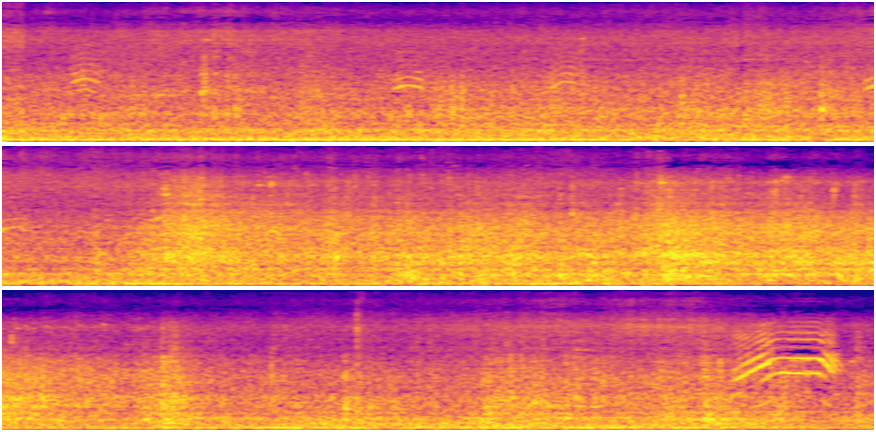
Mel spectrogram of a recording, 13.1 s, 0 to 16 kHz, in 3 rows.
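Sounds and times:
bucket pushing through rock: 0.0s - 13.0s
excavator diesel engine: 0.0s - 13.0s.

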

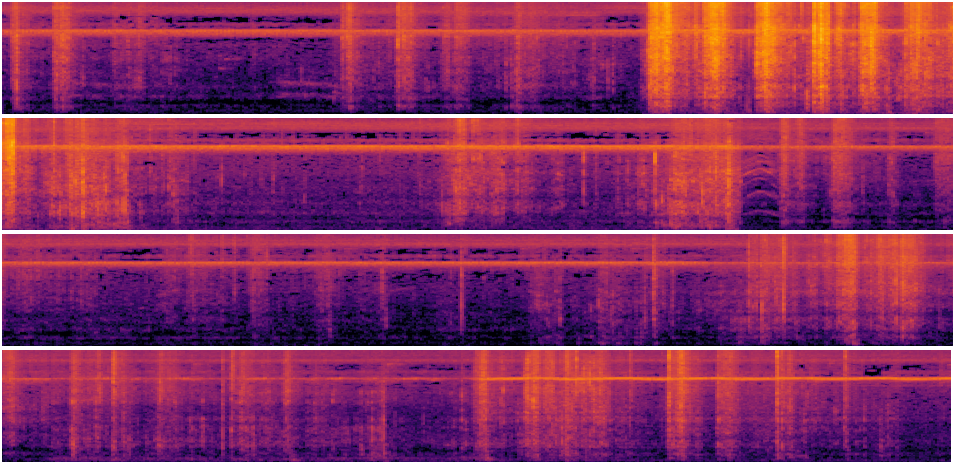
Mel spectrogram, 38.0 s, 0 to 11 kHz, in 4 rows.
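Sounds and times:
high-pitched insect call: 0.0s - 38.0s
steps through dry vegetation: 6.3s - 11.2s, 26.6s - 32.0s.

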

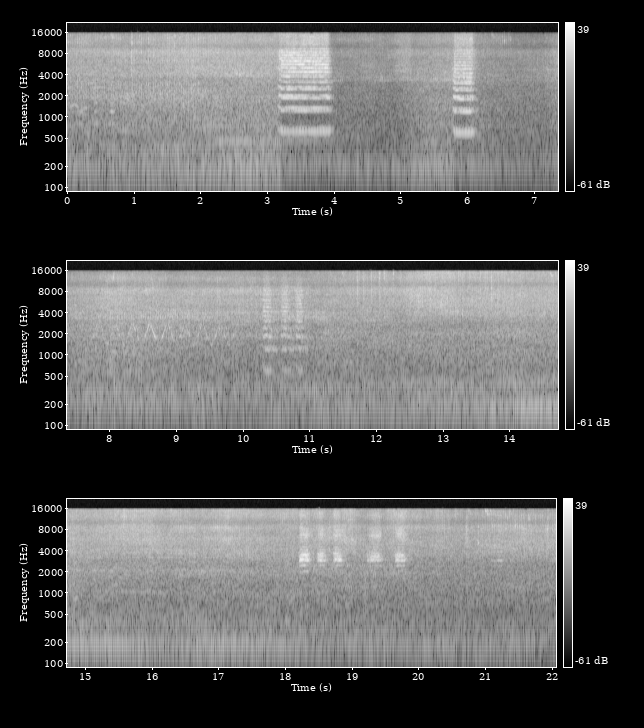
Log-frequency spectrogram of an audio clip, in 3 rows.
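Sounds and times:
road traffic: 0.0s - 22.0s
vehicle horn honking: 3.1s - 4.1s, 5.7s - 6.3s, 8.3s - 11.2s, 18.2s - 19.9s.

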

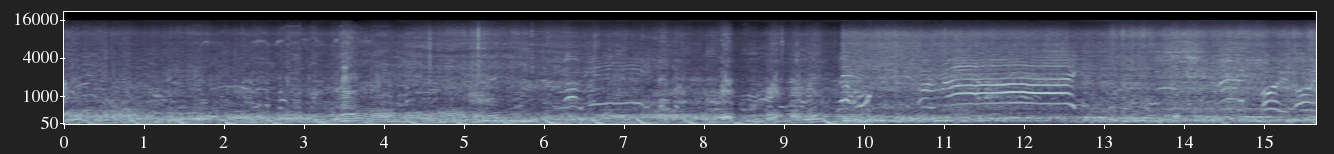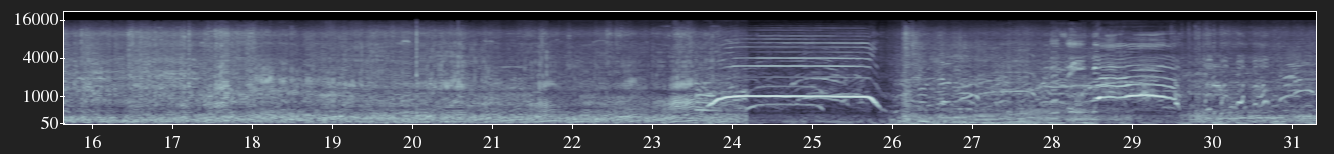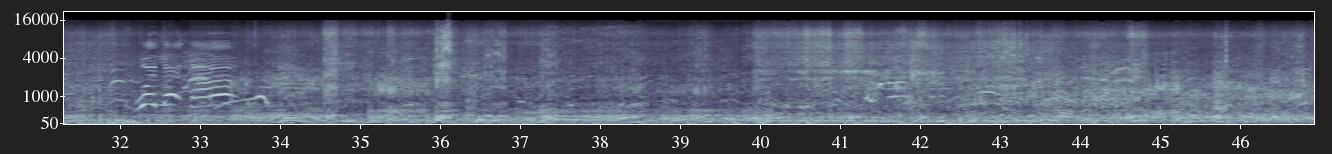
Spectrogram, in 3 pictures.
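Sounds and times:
dirt bike engines revving: 0.0s - 46.9s.

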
